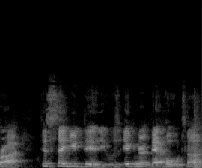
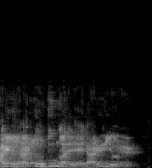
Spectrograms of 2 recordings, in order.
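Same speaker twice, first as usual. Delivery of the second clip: sudden, blurted, defensive, protesting tough-guy voice. Mocking the first tough guy who jumped up denying: imitating a tough guy jumping up in denial. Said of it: "the first one that jumped up like".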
